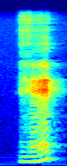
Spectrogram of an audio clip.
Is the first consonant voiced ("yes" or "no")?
yes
